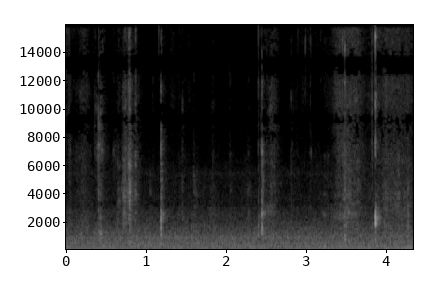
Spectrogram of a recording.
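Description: A person chewing food with the mouth closed: faint, with a few soft, scattered mouth clicks and smacks, the loudest near the end.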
